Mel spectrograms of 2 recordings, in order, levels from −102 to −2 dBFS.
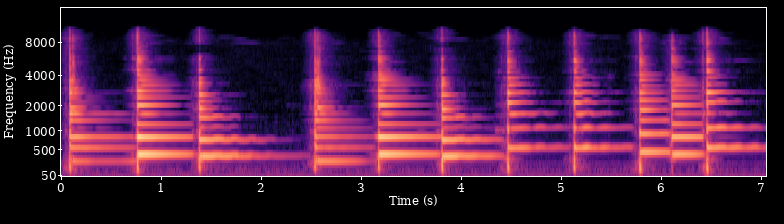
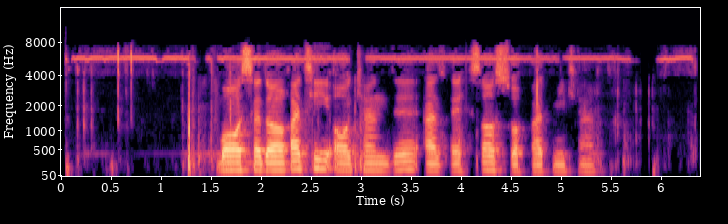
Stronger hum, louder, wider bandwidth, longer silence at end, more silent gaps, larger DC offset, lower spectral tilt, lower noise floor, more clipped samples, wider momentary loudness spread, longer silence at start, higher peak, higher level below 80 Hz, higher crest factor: neither; about the same, -21 LUFS vs -20 LUFS; first, 10.5 kHz vs 8.2 kHz; about the same, 0 s vs 0.05 s; neither; neither; about the same, -3 dB/octave vs -3.5 dB/octave; first, -50 dBFS vs -40 dBFS; neither; about the same, 18 LU vs 17 LU; about the same, 0.05 s vs 0.05 s; about the same, -2 dBFS vs -2 dBFS; second, -68 dBFS vs -56 dBFS; about the same, 20 dB vs 18 dB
